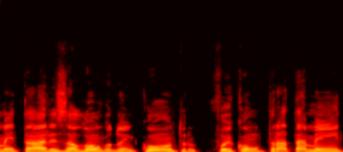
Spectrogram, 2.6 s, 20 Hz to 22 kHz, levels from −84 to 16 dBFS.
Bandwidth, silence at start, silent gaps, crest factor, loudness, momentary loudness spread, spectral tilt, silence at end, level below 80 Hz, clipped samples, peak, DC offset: 12 kHz; 0 s; none; 14 dB; -24 LUFS; 5 LU; -5.5 dB/octave; 0 s; -78 dBFS; under 0.1%; -8 dBFS; under 0.1%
